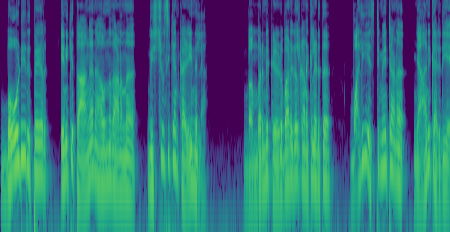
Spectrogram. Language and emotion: Malayalam, surprised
